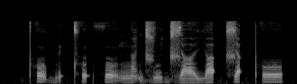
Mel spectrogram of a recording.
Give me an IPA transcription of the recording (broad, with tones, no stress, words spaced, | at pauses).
pʰo̰˦˨bɪ˦ʔ tʰʊ˦ʔθo̰˦˨ʊ̯ŋã˦˨d͡ʑu˦ d͡ʑä˨ jä˦ʔt͡ɕä˦ʔpʰo˦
